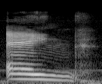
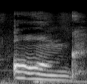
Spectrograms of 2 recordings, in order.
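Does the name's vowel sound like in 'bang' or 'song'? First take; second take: bang; song. First: The vowel sounds like the one in 'bang'. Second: The vowel sounds like the one in 'song'. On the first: The speaker calls it right. "It is Aang" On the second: The speaker calls it wrong. "it is not Ong"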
